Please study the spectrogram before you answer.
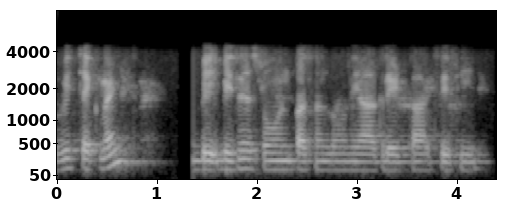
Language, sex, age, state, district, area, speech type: Hindi, male, 18-30, Madhya Pradesh, Indore, urban, conversation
